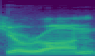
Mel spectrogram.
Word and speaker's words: Yaron: you this morning and my name is pronounced joran but thank you um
